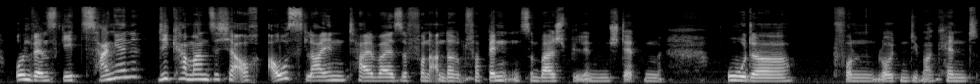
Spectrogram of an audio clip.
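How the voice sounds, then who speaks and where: On a very clean recording with a silent background, a woman with a plain, everyday voice speaks at a fairly slow pace and fairly low pitch with ordinary pitch variation. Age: 20s. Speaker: podcast host. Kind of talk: casual chat.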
